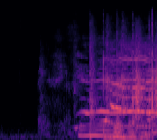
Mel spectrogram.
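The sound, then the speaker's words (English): An applause sound effect swells in after a brief quiet moment, a dense wash of clapping joined by bright, sustained cheering voices that build to a loud, steady roar. “We got applause.”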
